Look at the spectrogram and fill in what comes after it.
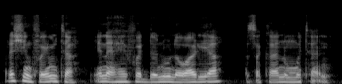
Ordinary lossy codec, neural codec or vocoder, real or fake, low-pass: none; vocoder, 22.05 kHz, 80 mel bands, WaveNeXt; fake; none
